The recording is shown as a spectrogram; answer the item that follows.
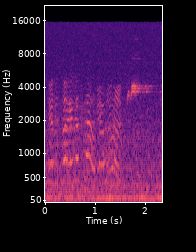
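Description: Voices call out across the pitch, then a referee's whistle blows once, a short steady blast near the end. It is a late whistle stopping play.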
